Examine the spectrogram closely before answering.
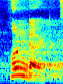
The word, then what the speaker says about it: hundert: हुंडर्ट, spelling देख लो, हुंडर्ट, HUNDERT, ठीक है, हुंडर्ट।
